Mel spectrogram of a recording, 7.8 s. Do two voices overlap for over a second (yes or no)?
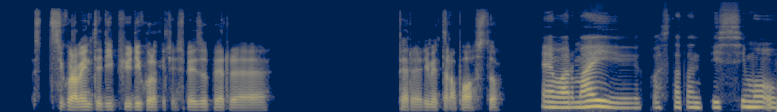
no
